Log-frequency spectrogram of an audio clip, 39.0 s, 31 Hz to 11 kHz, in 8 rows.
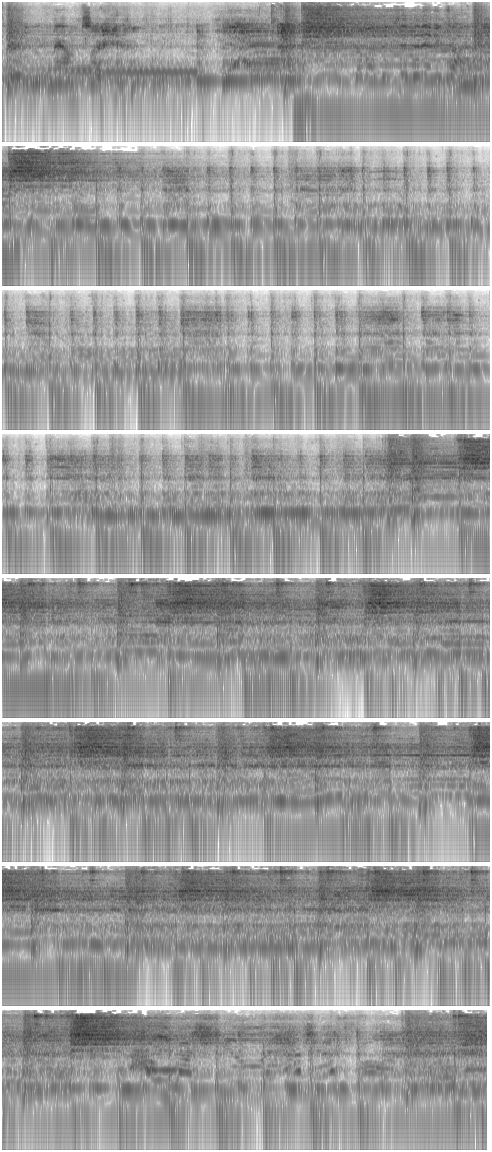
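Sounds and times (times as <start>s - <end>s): strummed guitar: 0.0s - 39.0s
thumbed bass line: 1.7s - 39.0s.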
